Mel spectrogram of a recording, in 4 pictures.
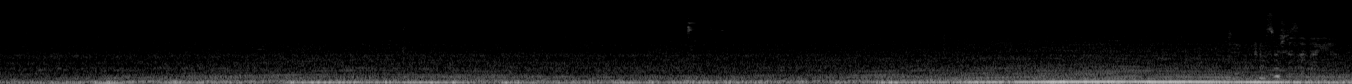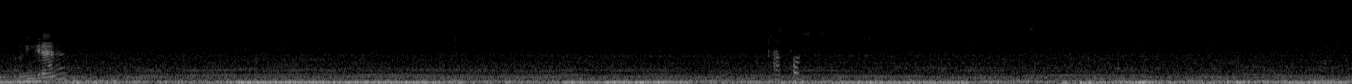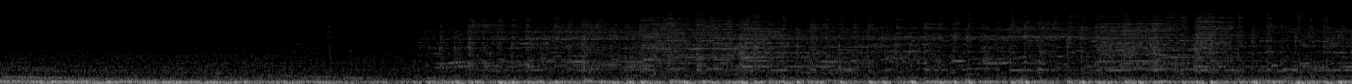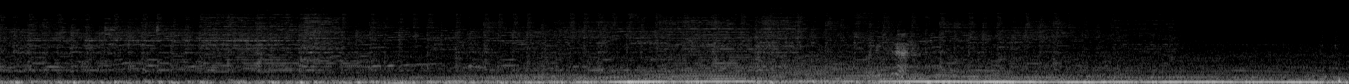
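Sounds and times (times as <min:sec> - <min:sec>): low rumble inside car: 0:00.0 - 0:54.0
music with voices: 0:31.2 - 0:52.4.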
